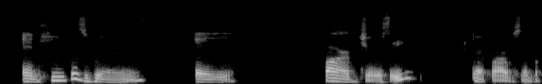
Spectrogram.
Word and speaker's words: Favre: And I'm like, oh, it's Favre.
